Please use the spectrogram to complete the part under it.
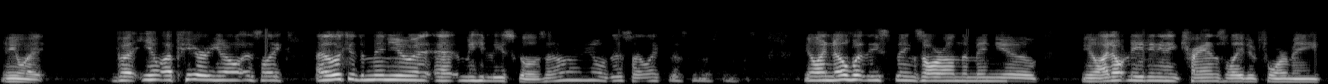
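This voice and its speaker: A man's voice: high-pitched, moderate pace, lo-fi sound. A Spanish-born man with Spanish as his first language, hosting a home vlog in a rambling, meandering way that keeps correcting itself. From Spain. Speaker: vlog host. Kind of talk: casual rambling chat to camera.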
